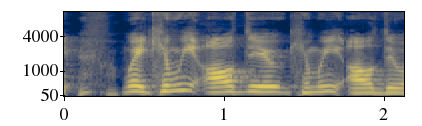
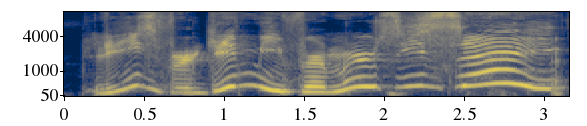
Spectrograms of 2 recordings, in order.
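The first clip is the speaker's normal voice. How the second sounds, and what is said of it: Imitated character voice. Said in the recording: “our best kappa impression ... That was a good Willow impression right there.”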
